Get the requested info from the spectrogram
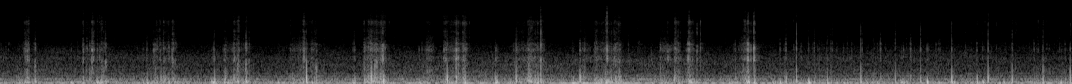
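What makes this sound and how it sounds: A round cork coaster, held edge-up in front of the microphone, is tapped and scratched with the fingernails of both hands. Quick, dry taps and crackly scratches fall in an uneven, steady stream over a low, constant rumble.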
